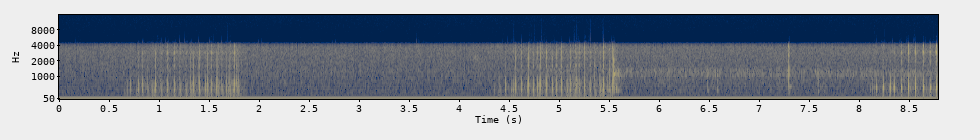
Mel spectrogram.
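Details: Dog snoring in deep sleep, loud as a middle-aged man, indoors in a slanted house; three coarse, rattling snore bursts about 3.5 seconds apart with a few soft clicks in the pauses.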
